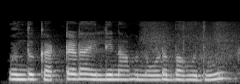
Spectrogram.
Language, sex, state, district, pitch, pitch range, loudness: Kannada, female, Karnataka, Bangalore, 225 Hz, 215-235 Hz, -13 LUFS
